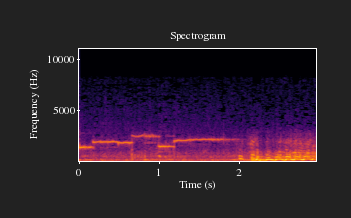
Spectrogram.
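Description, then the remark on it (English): A pet bird whistles a short tune of clear, high notes stepping between pitches for about two seconds, followed by a louder, warbling voice-like sound. “Is that the bird doing that?”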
